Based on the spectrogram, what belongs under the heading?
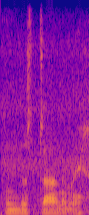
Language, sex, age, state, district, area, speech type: Urdu, male, 45-60, Uttar Pradesh, Muzaffarnagar, urban, spontaneous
